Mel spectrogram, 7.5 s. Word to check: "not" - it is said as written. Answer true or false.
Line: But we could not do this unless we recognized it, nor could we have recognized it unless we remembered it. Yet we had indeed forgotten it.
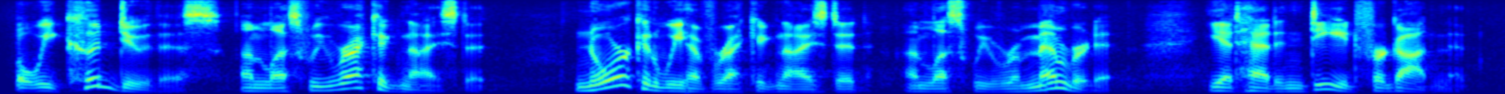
false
